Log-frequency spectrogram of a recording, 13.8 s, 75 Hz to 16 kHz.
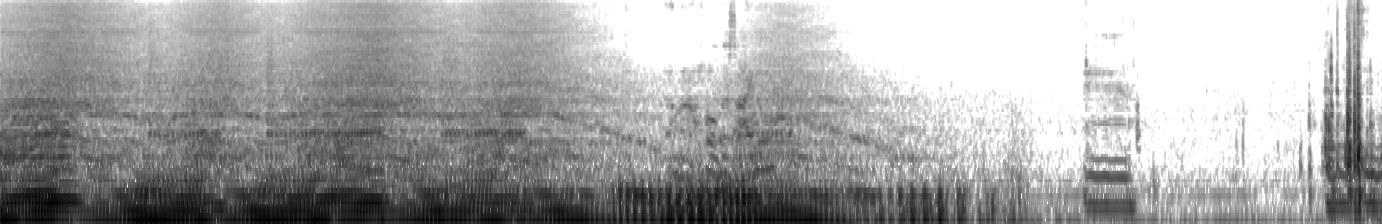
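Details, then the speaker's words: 1999 Honda Prelude, 113k miles, shuts off when warm: with throttle held wide engine stumbles, labours lumpily and dies after about nine seconds, strong fuel smell; running flooded rich, cause suspected. Rough running, stalling. "you smell gas yeah yeah so immediately you can smell a lot of richness"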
